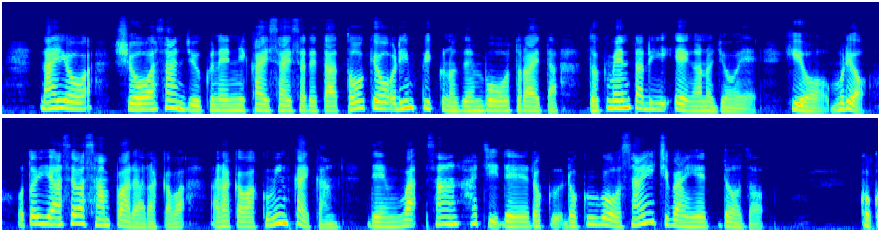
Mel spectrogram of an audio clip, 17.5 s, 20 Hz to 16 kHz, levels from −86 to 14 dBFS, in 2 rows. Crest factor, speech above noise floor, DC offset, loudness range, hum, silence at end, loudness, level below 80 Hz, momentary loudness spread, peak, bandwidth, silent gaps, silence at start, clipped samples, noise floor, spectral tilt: 20 dB; 39 dB; under 0.1%; 3 LU; none; 0 s; -28 LUFS; -68 dBFS; 9 LU; -8 dBFS; 9 kHz; none; 0.4 s; under 0.1%; -67 dBFS; -7.5 dB/octave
